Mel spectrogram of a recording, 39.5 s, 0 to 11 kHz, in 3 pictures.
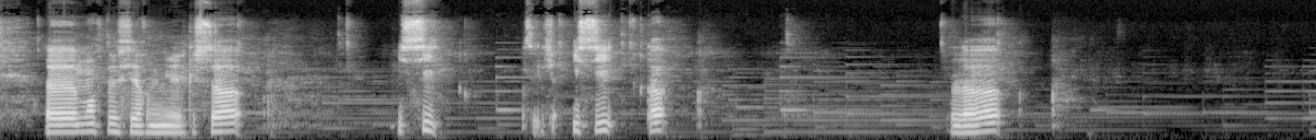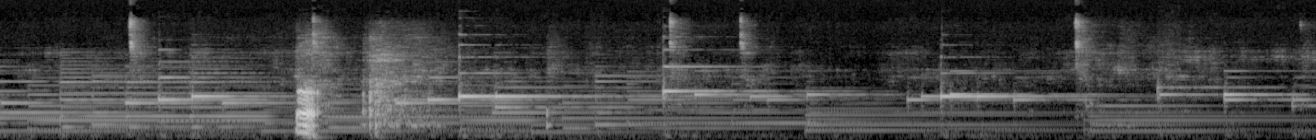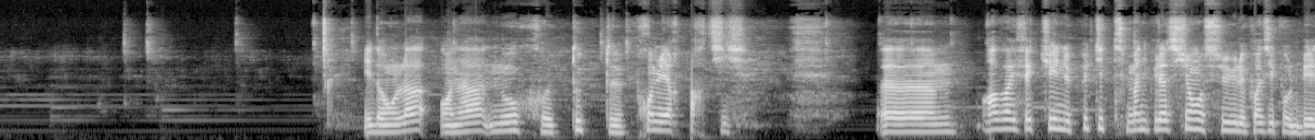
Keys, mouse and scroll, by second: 3.4 click, 24.3-24.7 scroll down 1, 24.7 Delete, 24.8-25.3 scroll up 1, 25.3-26.2 scroll down 2, 28.7-29.9 drag, 29.9-33.3 middle drag, 33.3-39.4 drag.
